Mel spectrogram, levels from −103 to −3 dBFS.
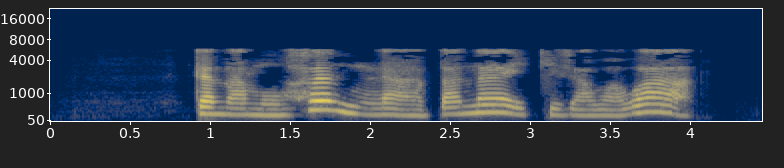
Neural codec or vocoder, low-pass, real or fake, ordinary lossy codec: codec, 44.1 kHz, 2.6 kbps, SNAC; 7.2 kHz; fake; MP3, 24 kbps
